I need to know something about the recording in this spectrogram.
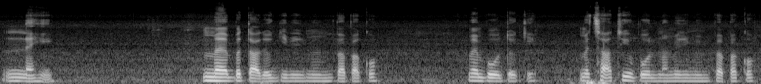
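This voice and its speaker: A woman's voice: sits low, flat delivery, moderate pace, pauses often, mellow, slight background noise, natural voice. A woman voicing a determined young woman who insists earnestly and repeats her resolve.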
